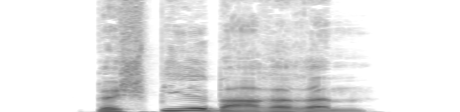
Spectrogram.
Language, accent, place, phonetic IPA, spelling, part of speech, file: German, Germany, Berlin, [bəˈʃpiːlbaːʁəʁəm], bespielbarerem, adjective, De-bespielbarerem.ogg
- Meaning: strong dative masculine/neuter singular comparative degree of bespielbar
